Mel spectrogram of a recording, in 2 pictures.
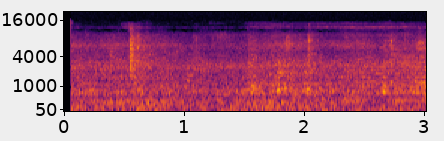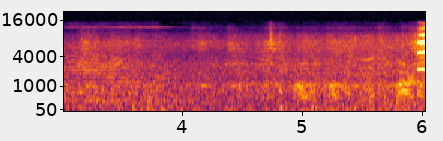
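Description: Railway platform ambience: a steady low rumble, with an approaching EMU local train, and faint voices of people waiting. A train horn starts sounding right at the very end.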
